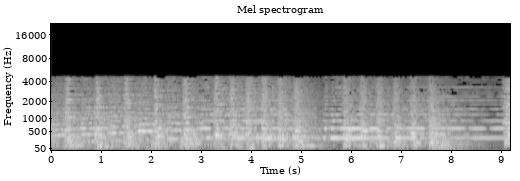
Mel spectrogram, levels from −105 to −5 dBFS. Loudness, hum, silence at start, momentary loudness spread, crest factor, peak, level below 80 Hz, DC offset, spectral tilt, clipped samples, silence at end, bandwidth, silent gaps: -24 LUFS; none; 0 s; 7 LU; 14 dB; -10 dBFS; -46 dBFS; under 0.1%; -10.5 dB/octave; under 0.1%; 0 s; 4.8 kHz; none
